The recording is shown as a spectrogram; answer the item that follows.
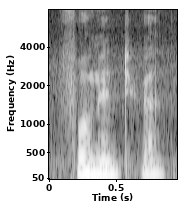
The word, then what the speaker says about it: foment: 앞에 하여튼 이게 액센트 표시가 foment 두 번째 음절에 액센트가 있다는 거죠. 그걸 좀 확인을 좀 해보면요. foment 두 번째 음절에 액센트를 줘야 됩니다.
